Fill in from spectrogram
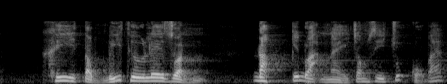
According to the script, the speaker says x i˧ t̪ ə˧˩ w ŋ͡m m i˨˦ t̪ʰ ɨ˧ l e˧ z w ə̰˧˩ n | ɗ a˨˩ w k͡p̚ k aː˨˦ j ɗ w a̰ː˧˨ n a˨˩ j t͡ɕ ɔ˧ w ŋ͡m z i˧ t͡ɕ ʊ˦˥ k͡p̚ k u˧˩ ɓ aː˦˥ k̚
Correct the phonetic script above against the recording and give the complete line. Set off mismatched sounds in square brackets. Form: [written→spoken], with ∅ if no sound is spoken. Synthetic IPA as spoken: x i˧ t̪ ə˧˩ w ŋ͡m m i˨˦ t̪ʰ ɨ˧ l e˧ z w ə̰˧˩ n | ɗ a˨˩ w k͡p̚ k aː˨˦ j ɗ w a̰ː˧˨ [n→nː] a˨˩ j t͡ɕ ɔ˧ w ŋ͡m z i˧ t͡ɕ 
